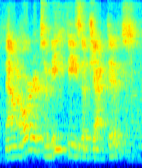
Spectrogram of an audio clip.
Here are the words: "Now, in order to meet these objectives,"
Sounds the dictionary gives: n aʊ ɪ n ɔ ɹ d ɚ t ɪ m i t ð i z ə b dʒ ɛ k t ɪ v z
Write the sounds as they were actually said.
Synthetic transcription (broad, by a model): n aʊ ɪ n ɔ ɹ d ɚ t ɪ m i t ð i z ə b dʒ ɛ k t ɪ v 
